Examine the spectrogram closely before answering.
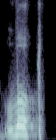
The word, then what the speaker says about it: looked: Looked. Con T, looked.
